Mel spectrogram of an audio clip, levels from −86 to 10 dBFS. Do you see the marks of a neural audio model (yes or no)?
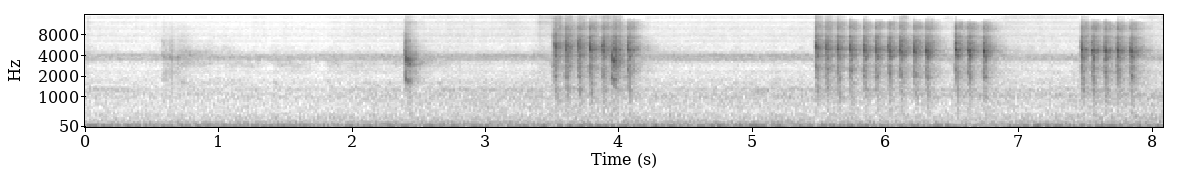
yes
